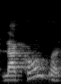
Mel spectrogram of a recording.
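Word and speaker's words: La Cambre: to one of the most prestigious fashion schools, La Combe, yeah? Am I pronouncing that right?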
